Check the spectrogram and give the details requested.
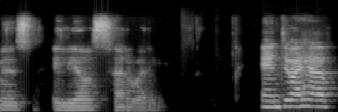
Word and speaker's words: Elyas: you were so polite, you didn't stop me, but later on, you told me that actually you prefer to be called Elyas, and I think many Americans pronounce it 'Elias.'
